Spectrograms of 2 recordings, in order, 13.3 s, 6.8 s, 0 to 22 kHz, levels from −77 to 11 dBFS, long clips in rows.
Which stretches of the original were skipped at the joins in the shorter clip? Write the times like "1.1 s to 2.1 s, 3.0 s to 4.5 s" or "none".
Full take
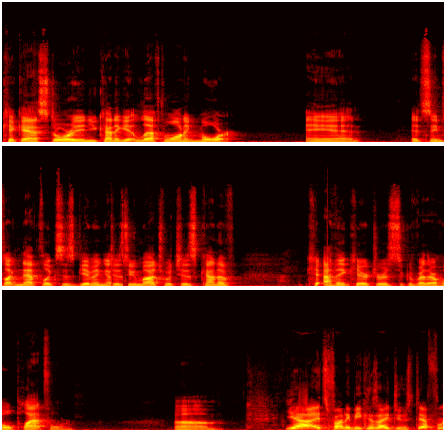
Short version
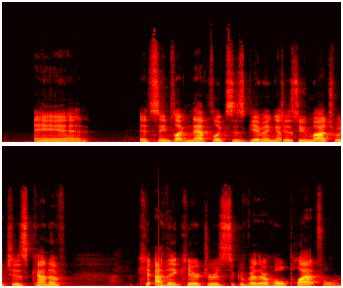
none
